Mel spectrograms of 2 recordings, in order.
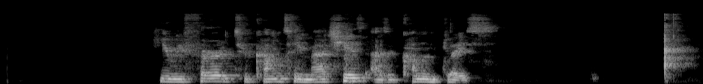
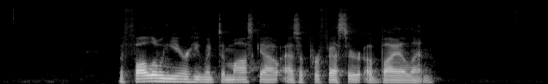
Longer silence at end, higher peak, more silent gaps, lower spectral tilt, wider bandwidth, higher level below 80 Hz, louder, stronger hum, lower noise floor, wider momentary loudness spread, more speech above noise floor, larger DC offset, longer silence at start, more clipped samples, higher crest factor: second, 0.1 s vs 1.15 s; about the same, -2 dBFS vs -2 dBFS; neither; second, -5.5 dB/octave vs -7.5 dB/octave; second, 11.5 kHz vs 13.5 kHz; about the same, -64 dBFS vs -62 dBFS; second, -24 LUFS vs -20 LUFS; neither; first, -89 dBFS vs -71 dBFS; second, 7 LU vs 10 LU; first, 65 dB vs 51 dB; neither; first, 1.6 s vs 1.2 s; neither; about the same, 24 dB vs 20 dB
